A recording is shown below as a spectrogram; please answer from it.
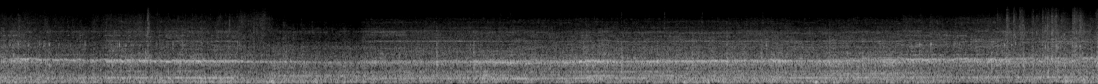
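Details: Sur-Ron X electric bike riding: steady motor whine under a rhythmic clicking that follows road speed; the chain had locked-up spots and the 14T front sprocket was worn to shark fins, so the chain and sprockets need replacing.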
